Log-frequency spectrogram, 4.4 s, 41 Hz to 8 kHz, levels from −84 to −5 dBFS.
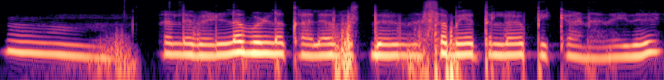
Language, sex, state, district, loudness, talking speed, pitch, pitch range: Malayalam, female, Kerala, Kozhikode, -15 LUFS, 110 wpm, 220 Hz, 210-235 Hz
